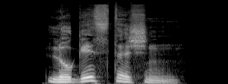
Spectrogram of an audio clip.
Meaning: inflection of logistisch: 1. strong genitive masculine/neuter singular 2. weak/mixed genitive/dative all-gender singular 3. strong/weak/mixed accusative masculine singular 4. strong dative plural
- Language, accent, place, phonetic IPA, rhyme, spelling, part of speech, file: German, Germany, Berlin, [loˈɡɪstɪʃn̩], -ɪstɪʃn̩, logistischen, adjective, De-logistischen.ogg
